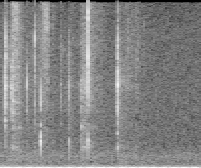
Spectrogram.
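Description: Small metallic clicks and scrapes of a miniature screw-base bulb being threaded into the brass socket of a hand-powered dynamo flashlight: a few quick clicks in the first second or so, then only a steady low hum.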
